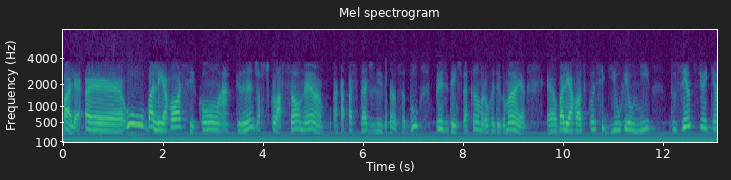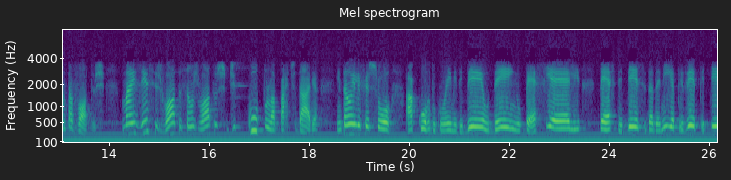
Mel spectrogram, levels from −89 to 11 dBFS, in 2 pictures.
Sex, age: female, 50-69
